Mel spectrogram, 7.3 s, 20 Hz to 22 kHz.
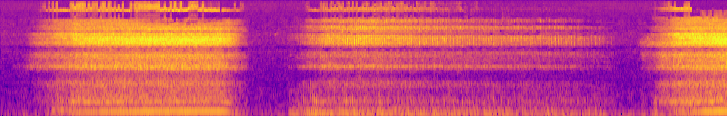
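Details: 8-year-old Bullmastiff snoring, said to snore all day every day: long, harsh snores with a low droning hum and a rasping hiss, broken by short pauses.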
